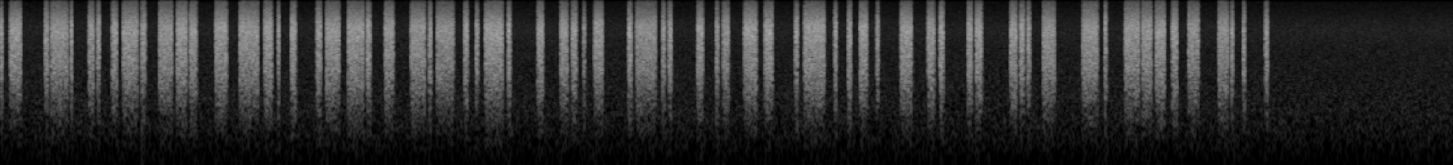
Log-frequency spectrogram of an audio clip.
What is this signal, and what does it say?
Bursts of noise. There is no code.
